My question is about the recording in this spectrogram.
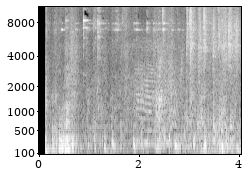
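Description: Small dogs, a Cavachon and a Yorkshire terrier, making short, irregular sounds as they play on the carpet, with a brief pitched cry about two seconds in.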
